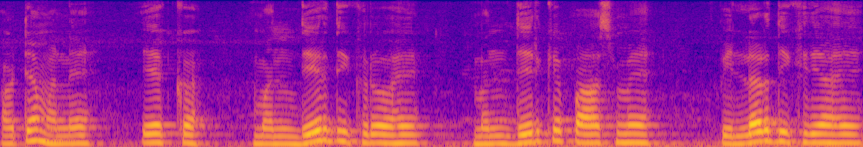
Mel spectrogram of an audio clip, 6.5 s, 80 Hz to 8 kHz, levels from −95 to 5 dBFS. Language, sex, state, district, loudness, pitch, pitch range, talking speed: Marwari, male, Rajasthan, Nagaur, -16 LUFS, 170 Hz, 155-175 Hz, 130 wpm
